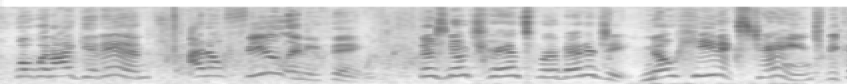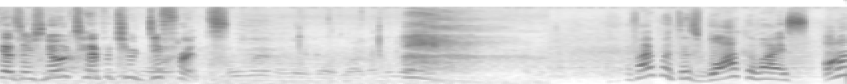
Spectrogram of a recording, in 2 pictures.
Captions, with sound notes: WELL, WHEN I GET IN, I DON'T FEEL ANYING. THERE'S NO TRANSFER OF ENERGY, NO HEAT EXCHANGE BECAUSE THERE'S NO TEMPERATURE DIFFERENCE. ( sighs ) IF I PUT THIS BLOCK OF ICE ON THE ICE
